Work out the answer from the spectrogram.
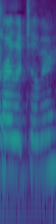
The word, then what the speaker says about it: Charlotte Tilbury: in huge ass how you say it Charlotte Charlotte Tilbury that is right which I have never been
